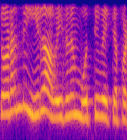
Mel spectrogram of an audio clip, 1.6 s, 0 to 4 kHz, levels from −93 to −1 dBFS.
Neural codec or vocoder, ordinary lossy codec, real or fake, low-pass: codec, 24 kHz, 1.2 kbps, DualCodec; none; fake; 3.6 kHz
